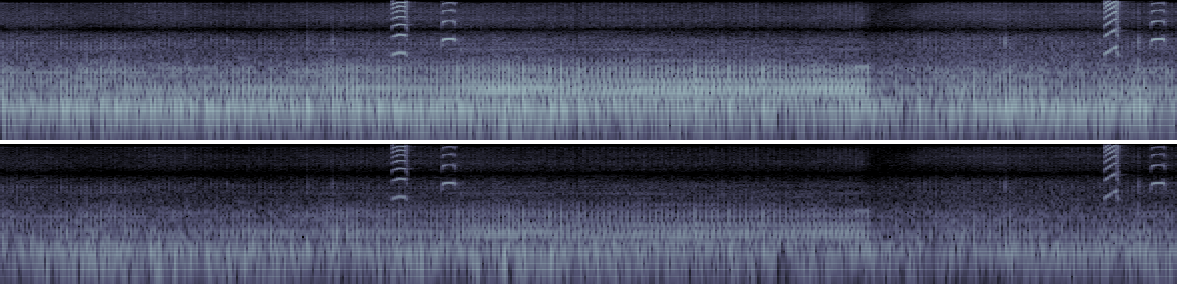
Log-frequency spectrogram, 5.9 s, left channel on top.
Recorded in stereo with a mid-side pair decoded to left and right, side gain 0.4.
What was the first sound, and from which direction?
A motorcycle, 70° left.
